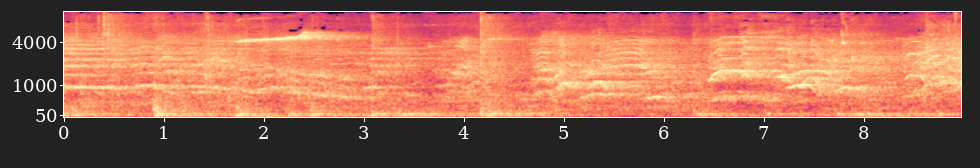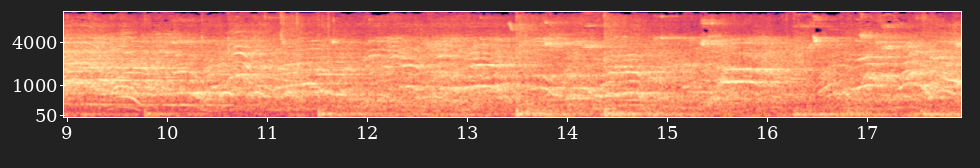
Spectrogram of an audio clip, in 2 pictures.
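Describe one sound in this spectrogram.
A volleyball is struck with sharp smacks.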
